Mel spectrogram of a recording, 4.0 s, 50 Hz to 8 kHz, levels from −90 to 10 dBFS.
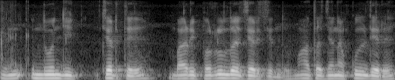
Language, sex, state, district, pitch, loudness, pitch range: Tulu, male, Karnataka, Dakshina Kannada, 120 Hz, -17 LUFS, 115-130 Hz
